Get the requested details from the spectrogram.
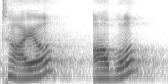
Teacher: I, A and O are followed by the weak vowel a within a syllable in a word. In words like tire, hour, the closing diphthongs I and ow are followed by the weak vowel a. Here the final vowel a forms an inseparable part of the word. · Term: triphthong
